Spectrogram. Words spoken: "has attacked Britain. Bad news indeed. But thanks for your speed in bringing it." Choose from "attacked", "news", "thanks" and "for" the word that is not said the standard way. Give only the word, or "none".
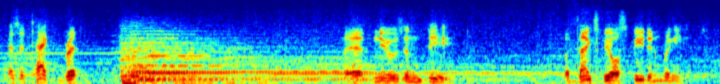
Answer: none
